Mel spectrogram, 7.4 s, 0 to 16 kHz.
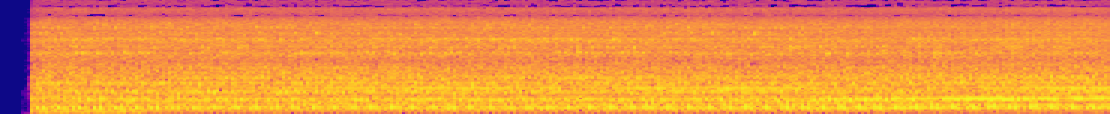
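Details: Kohler CV25S twin on an older Ferris mower, reassembled after valve covers, rockers and a lifter had been taken apart. It starts straight up and settles into a smooth, even purr with no misses, knocks or hunting, so it is running healthy.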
